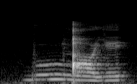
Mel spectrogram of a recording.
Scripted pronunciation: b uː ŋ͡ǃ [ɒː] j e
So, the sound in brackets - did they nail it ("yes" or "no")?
yes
